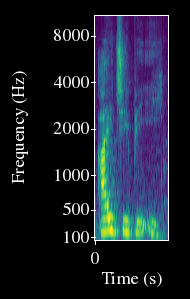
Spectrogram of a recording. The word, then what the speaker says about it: Igbe: I-G-B-E.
